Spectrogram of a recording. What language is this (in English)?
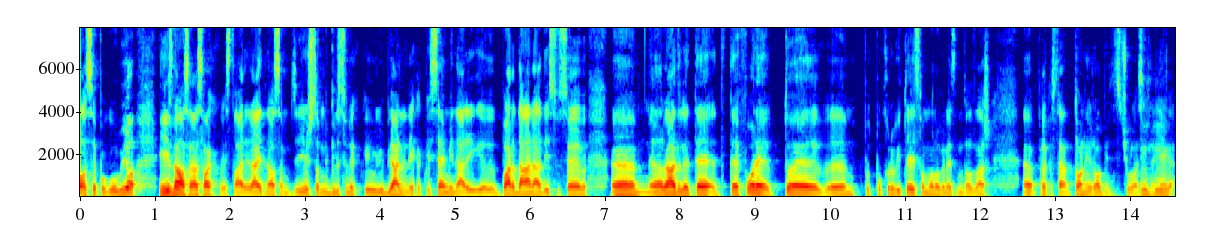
Croatian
